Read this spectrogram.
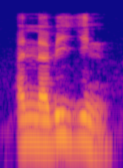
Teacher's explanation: An-nabiyyin, ada dua huruf ya situ bertemu dalam satu kalimah. Cara bacaan mad tamkin ni pula dibaca dengan kadar 2 harakat sahaja ketika bacaan bersambung dengan huruf yang berikutnya.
